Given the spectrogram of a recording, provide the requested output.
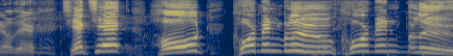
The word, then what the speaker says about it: Bleu: My name is Corbin Blue. What? BLEU. Yeah. It is BLEU. That is how it's spelled, yes.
